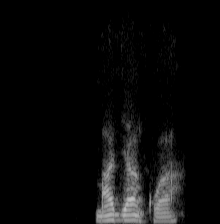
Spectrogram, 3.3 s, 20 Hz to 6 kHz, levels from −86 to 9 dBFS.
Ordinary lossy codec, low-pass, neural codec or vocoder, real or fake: Opus, 16 kbps; 5.4 kHz; codec, 16 kHz, 16 kbps, FreqCodec, larger model; fake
